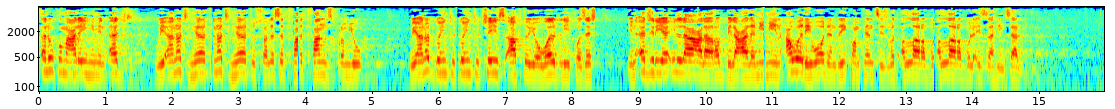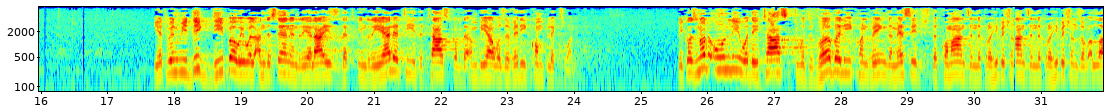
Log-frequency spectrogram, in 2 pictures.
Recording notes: Jumuah lecture at Masjid e Noor.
